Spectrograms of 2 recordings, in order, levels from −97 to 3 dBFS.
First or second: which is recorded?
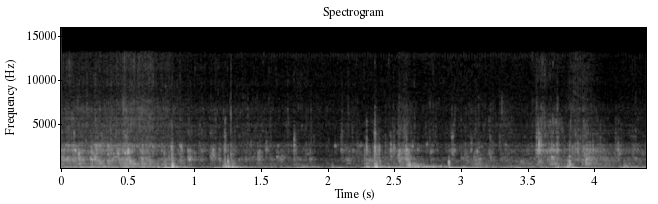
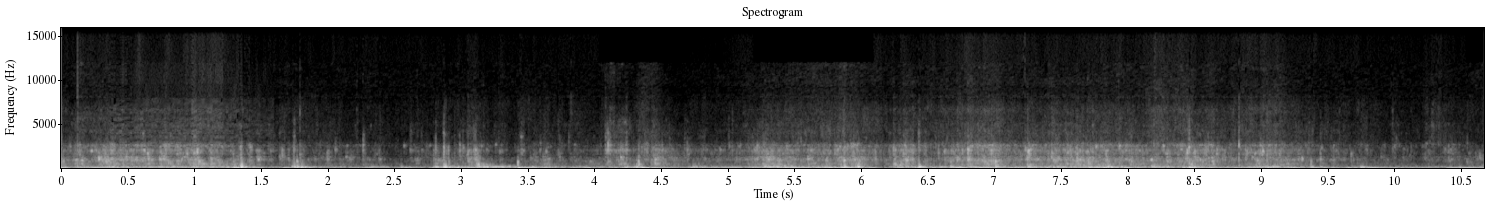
first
